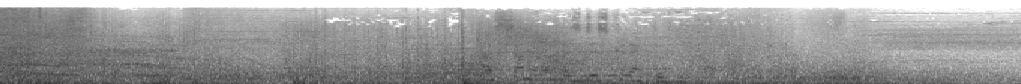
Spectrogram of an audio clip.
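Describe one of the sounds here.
Magic blasts and impacts crash loudly in a video game battle.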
